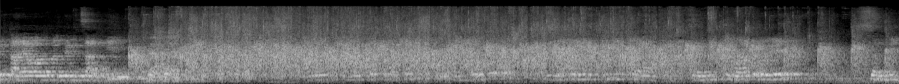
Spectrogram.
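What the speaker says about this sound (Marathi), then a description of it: "टाळ्या वाजवल्या तरी चालतील" Sustained applause from an audience at a Rotary club event in Pune, loud, close and steady for several seconds before it tapers off.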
